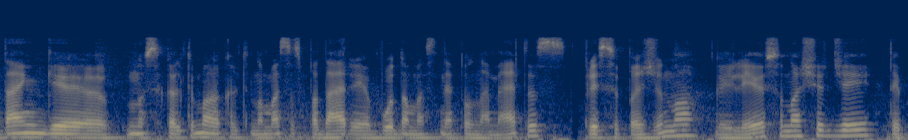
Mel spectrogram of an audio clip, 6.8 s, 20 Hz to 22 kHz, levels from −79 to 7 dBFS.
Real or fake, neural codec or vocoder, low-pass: fake; autoencoder, 48 kHz, 128 numbers a frame, DAC-VAE, trained on Japanese speech; 7.2 kHz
